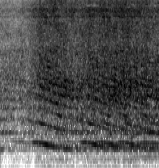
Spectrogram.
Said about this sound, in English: Put your ear right to the ground. Tell me what you hear. Formula. You heard that? Did you hear that? What was that? Engine.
